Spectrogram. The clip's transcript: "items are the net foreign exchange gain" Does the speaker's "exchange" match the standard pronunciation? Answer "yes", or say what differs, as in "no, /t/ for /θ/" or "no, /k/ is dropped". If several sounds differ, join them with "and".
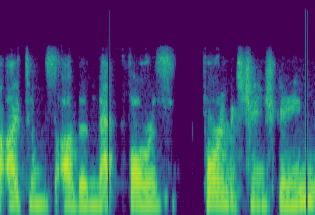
yes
